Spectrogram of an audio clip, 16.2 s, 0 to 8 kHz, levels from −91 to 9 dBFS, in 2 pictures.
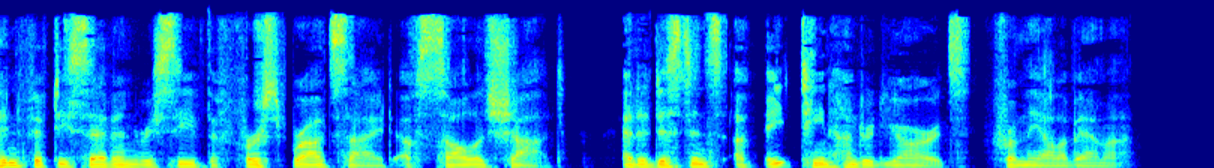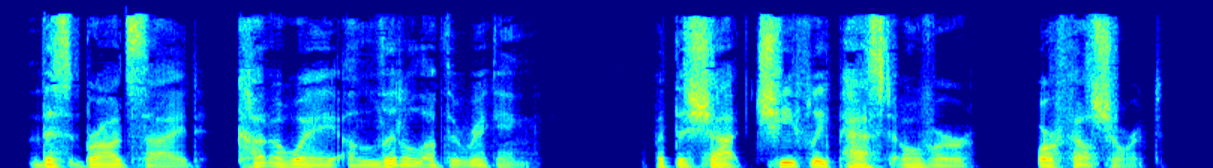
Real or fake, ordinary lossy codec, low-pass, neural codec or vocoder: real; AAC, 32 kbps; 7.2 kHz; none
